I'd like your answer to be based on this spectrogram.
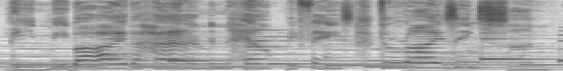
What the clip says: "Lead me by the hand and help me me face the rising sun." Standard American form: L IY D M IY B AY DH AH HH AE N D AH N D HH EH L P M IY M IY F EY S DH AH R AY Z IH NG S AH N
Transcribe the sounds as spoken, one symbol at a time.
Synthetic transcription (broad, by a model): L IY D M IY B AY DH AH HH AE N D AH N HH EH L P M M IY F EY S DH AH R AY Z IH NG S AH N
